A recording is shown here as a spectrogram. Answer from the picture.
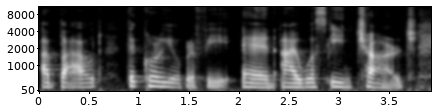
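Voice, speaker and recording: Recorded very cleanly against a silent background, a woman with a Spanish accent speaks in a fairly low pitch with monotone, flat intonation. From Mexico, Puebla. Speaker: artist and educator. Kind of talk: casual chat. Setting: guest room at home.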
